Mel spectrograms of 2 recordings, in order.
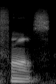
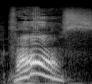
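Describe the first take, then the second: First: The word is said calmly. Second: The word is shouted aggressively.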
